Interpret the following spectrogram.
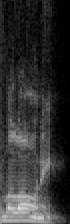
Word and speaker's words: Maloney: the first uh judge Maloney of course rhymes with baloney yeahi Rick you didn't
